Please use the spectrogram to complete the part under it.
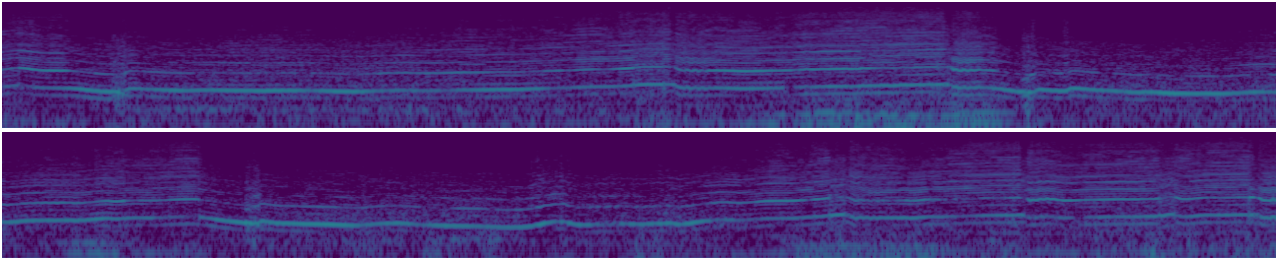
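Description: Race cars scream past at speed in a racing video game, with high engine whines rising and falling through gear shifts, loud and continuous with no talk.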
